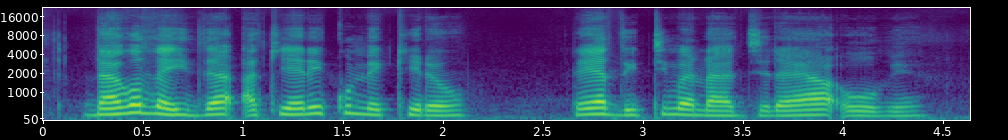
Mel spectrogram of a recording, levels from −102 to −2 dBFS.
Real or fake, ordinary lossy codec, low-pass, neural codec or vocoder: fake; none; none; codec, 44.1 kHz, 3.4 kbps, Pupu-Codec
